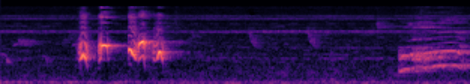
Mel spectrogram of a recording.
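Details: Caged young bulbul in training as a decoy bird, strong-voiced and two months caged, gives a short cluster of five loud chirped notes, followed by a rooster's crow starting near the end.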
